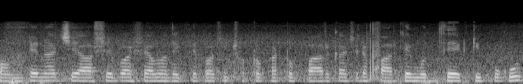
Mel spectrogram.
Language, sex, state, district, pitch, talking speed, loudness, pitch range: Bengali, male, West Bengal, Jhargram, 165 Hz, 170 wpm, -17 LUFS, 160-170 Hz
